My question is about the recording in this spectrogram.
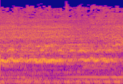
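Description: A woman singing one long held high note with a slight waver, over instrumental accompaniment in a live Spanish-language worship song.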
